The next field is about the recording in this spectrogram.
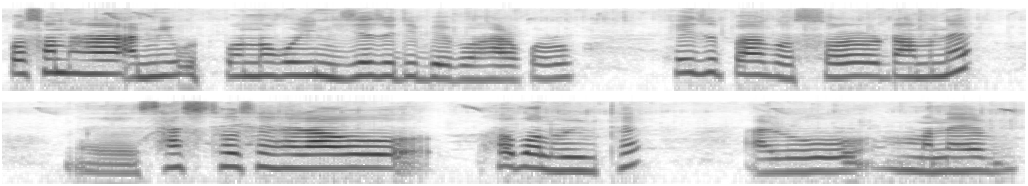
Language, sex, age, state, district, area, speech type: Assamese, female, 60+, Assam, Darrang, rural, spontaneous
